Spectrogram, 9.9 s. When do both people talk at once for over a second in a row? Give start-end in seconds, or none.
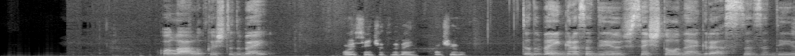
none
